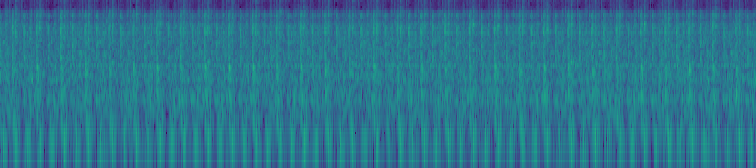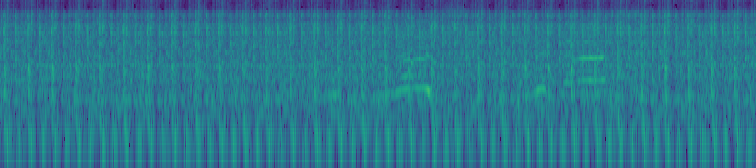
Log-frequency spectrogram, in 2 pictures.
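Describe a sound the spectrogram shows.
A boat engine chugs loudly and steadily.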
